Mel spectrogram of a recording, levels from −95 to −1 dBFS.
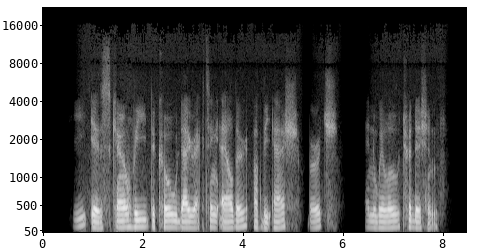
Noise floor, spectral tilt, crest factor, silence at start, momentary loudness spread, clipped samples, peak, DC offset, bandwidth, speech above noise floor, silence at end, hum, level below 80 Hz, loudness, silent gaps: -78 dBFS; -8 dB/octave; 18 dB; 0.6 s; 13 LU; under 0.1%; -2 dBFS; under 0.1%; 12 kHz; 60 dB; 0.6 s; none; -58 dBFS; -19 LUFS; 6.12-6.41 s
